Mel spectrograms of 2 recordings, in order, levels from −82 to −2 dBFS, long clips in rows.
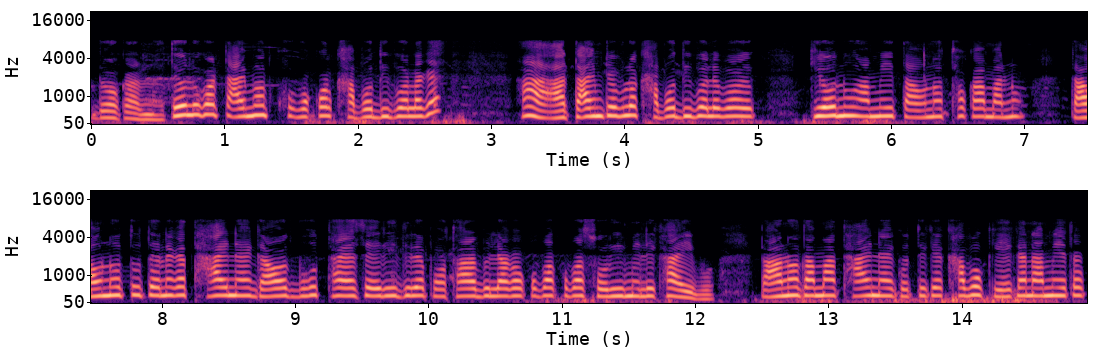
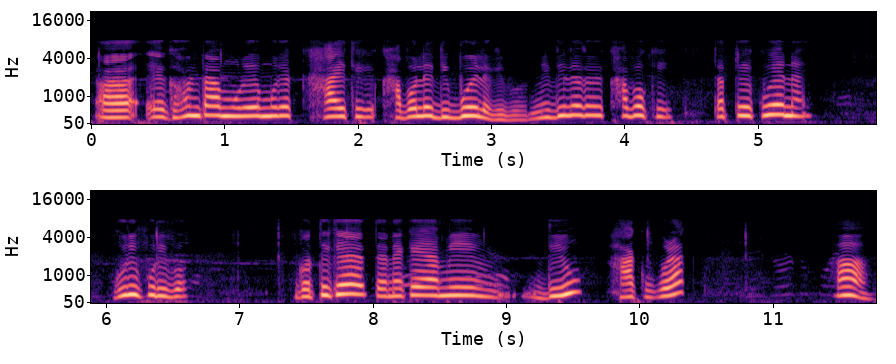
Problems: none marked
